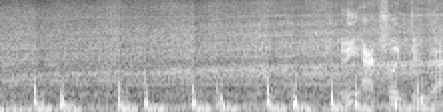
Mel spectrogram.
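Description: Film-trailer soundtrack dropped to a low, heartbeat-like pulse of about four thuds a second over a steady low rumble.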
